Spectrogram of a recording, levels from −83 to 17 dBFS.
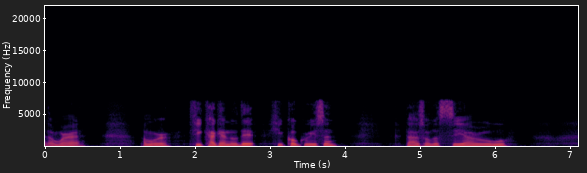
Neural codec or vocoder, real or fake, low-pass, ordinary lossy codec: codec, 16 kHz in and 24 kHz out, 0.4 kbps, LongCat-Audio-Codec, two codebook decoder; fake; 7.2 kHz; none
